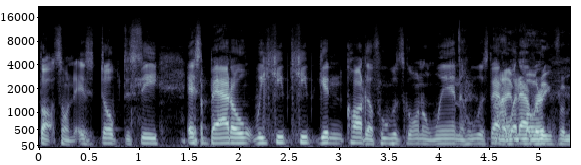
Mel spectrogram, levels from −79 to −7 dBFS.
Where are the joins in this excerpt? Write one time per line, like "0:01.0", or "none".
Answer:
0:01.6
0:02.5
0:03.2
